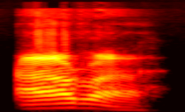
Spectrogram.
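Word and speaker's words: aire: classes a person belonging to these was an ARA AI r e or chief Kings have been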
